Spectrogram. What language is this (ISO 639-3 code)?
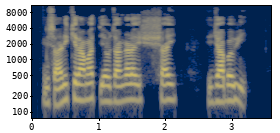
pus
